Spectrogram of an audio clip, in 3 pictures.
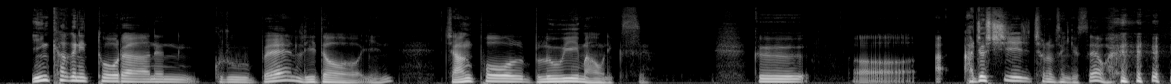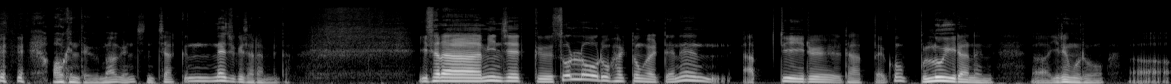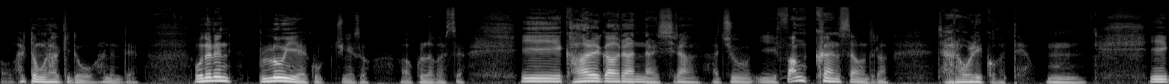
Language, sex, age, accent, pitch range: Korean, male, 40-59, native, 95-140 Hz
